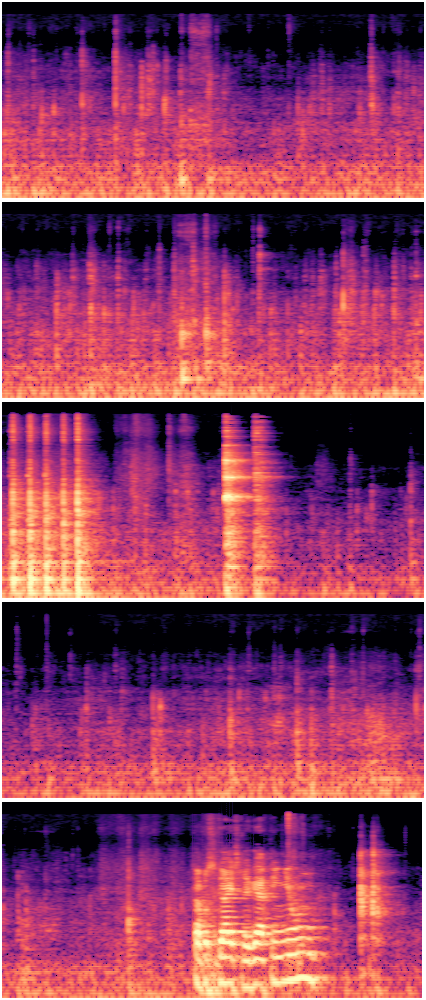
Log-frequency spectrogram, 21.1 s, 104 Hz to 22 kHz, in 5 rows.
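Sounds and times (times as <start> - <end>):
ladle scraping a steel pot: 5.9 - 6.4.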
